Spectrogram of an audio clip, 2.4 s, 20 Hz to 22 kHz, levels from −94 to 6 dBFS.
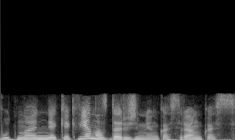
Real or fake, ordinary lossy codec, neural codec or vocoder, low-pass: real; MP3, 64 kbps; none; 7.2 kHz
